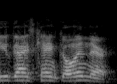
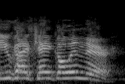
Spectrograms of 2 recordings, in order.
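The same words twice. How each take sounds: First: It is said louder than before. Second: It is said at its loudest.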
